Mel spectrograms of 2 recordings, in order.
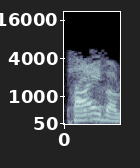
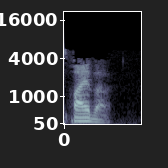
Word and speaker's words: Paiva: Bonus awards, Holly and Pava, Well, I can't remember how to say his name. – Paiva. – Paiva, right. It's Paiva. It's like Rocky Paiva.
